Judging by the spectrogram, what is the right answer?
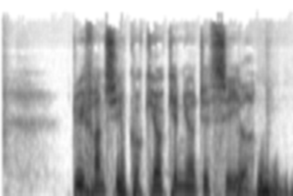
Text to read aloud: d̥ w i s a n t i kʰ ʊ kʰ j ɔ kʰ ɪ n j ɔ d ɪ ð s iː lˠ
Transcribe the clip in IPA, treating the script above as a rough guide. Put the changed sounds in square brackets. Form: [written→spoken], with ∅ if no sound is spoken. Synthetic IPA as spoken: d̥ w i [s→f] a n [t→s] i kʰ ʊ kʰ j ɔ kʰ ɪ n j ɔ d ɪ ð s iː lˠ

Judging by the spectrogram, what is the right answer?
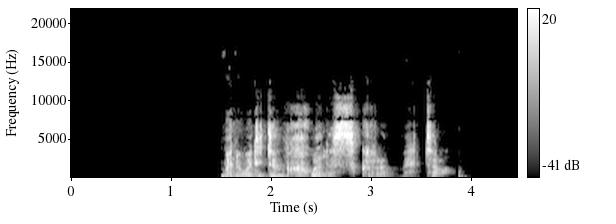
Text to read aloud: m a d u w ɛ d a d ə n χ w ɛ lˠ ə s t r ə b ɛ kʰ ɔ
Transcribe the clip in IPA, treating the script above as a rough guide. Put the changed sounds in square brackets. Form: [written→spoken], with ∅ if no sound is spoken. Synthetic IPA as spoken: m a [d→n] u w ɛ d [a→i] d ə [n→m] χ w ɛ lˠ ə s [t→k] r ə [b→m] ɛ [kʰ→tʰ] ɔ

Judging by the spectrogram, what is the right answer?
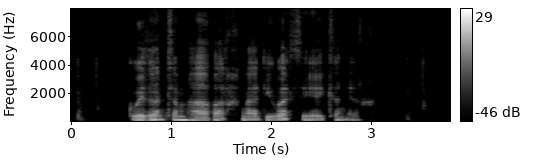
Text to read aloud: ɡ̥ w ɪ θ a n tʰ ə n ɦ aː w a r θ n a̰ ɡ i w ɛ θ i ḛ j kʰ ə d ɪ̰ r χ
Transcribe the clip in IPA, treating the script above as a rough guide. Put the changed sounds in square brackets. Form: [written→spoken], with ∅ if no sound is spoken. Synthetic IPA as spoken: ɡ̥ w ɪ [θ→ð] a n tʰ ə [n→m] ɦ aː [w→v] a r [θ→χ] n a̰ [ɡ→d] i w ɛ θ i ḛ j kʰ ə [d→n] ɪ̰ r χ

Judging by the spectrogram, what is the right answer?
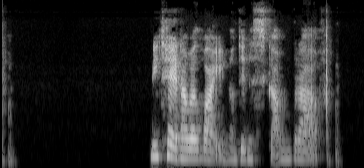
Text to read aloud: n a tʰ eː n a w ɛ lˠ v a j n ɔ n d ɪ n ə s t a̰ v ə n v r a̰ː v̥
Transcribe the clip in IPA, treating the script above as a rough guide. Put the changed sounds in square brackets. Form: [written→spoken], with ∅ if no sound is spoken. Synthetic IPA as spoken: n [a→i] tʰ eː n a w ɛ lˠ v a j n ɔ n d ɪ n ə s [t→k] a̰ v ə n [v→b] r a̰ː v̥

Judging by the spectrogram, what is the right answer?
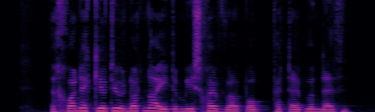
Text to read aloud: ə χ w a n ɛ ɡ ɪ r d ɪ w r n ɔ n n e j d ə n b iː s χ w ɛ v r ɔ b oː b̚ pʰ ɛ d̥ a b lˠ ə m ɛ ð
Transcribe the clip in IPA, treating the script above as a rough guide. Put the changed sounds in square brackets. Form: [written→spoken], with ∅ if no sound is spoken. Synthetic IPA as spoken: ə χ w a n ɛ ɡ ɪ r d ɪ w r n ɔ [n→d] n [e→a] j d ə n [b→m] iː s χ w ɛ v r ɔ b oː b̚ pʰ ɛ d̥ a b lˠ ə [m→n] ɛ ð

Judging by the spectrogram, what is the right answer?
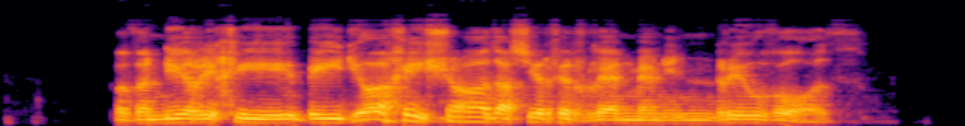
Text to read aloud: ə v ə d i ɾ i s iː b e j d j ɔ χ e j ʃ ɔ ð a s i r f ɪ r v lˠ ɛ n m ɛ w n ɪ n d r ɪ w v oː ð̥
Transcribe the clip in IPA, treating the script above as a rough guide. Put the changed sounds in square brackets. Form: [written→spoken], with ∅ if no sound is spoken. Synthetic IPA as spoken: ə v ə [d→n] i ɾ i [s→χ] iː b e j d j ɔ χ e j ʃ ɔ ð a s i r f ɪ r v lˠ ɛ n m ɛ w n ɪ n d r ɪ w v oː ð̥

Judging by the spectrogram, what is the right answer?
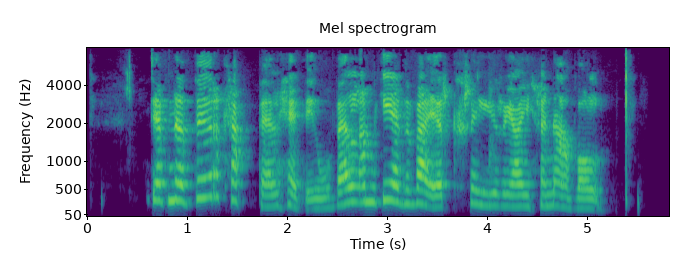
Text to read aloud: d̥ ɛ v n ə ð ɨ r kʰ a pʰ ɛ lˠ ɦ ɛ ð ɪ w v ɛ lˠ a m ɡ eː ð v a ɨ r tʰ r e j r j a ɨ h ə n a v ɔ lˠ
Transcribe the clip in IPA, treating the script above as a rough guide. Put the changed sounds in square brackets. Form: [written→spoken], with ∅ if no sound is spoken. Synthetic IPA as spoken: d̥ ɛ v n ə ð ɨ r kʰ a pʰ ɛ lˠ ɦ ɛ ð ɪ w v ɛ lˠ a m ɡ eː ð v a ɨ r [tʰ→kʰ] r e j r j a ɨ h ə n a v ɔ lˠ

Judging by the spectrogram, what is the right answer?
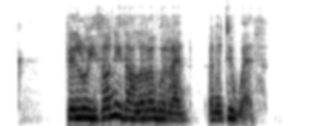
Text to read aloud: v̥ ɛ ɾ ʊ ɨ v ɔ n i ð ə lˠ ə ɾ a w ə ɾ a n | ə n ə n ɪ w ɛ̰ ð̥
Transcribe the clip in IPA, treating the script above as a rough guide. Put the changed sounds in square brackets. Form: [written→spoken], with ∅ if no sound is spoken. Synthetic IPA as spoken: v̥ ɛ [ɾ→l] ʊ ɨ [v→ð] ɔ n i ð [ə→a] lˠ ə ɾ a w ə ɾ [a→ɛ] n | ə n ə [n→d] ɪ w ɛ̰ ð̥

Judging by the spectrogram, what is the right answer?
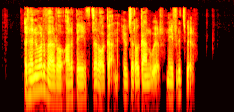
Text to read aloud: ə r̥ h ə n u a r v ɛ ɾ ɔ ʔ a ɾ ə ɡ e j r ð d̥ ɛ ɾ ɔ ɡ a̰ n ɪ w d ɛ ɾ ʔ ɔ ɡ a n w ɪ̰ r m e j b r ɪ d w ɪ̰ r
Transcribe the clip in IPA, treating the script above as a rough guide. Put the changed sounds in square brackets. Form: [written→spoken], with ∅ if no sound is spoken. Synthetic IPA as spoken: ə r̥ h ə n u a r v ɛ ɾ ɔ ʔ a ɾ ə [ɡ→b] e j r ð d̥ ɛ ɾ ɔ ɡ a̰ n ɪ w d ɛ ɾ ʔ ɔ ɡ a n w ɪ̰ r [m→n] e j [b→v] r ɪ d w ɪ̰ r

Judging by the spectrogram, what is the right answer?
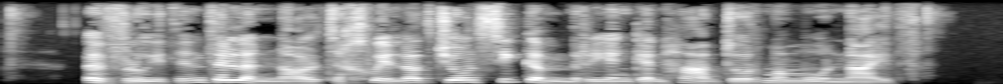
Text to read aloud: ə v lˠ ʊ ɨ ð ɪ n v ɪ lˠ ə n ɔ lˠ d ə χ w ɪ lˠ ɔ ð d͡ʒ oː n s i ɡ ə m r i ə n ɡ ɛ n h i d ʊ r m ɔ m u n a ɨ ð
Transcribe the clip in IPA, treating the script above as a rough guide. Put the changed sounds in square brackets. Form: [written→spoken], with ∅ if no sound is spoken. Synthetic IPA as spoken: ə v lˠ ʊ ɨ ð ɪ n [v→ð] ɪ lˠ ə n ɔ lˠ d ə χ w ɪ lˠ ɔ ð d͡ʒ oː n s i ɡ ə m r i ə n ɡ ɛ n h [i→a] d ʊ r m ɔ m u n a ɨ ð

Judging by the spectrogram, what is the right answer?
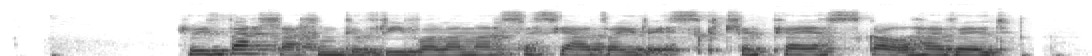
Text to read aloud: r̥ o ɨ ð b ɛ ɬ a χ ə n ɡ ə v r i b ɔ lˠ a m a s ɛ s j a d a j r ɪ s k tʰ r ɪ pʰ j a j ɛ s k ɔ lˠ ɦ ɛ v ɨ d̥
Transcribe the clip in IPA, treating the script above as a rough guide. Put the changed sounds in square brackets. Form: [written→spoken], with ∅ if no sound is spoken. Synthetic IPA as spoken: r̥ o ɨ ð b ɛ ɬ a χ ə n ɡ ə v r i [b→v] ɔ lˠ a m a s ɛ s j a d a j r ɪ s k tʰ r ɪ pʰ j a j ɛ s k ɔ lˠ ɦ ɛ v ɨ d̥

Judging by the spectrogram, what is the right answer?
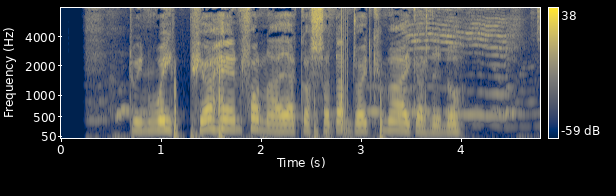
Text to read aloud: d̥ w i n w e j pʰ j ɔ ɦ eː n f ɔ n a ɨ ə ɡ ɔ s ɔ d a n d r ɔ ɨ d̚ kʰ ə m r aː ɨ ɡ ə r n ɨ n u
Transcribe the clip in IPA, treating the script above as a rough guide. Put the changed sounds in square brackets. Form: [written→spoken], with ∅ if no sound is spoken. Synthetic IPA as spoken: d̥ w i n w e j pʰ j ɔ ɦ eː n f ɔ n a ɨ [ə→a] ɡ ɔ s ɔ d a n d r ɔ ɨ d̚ kʰ ə m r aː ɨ ɡ [ə→a] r n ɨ n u

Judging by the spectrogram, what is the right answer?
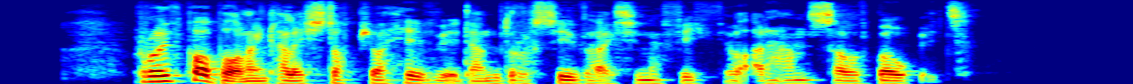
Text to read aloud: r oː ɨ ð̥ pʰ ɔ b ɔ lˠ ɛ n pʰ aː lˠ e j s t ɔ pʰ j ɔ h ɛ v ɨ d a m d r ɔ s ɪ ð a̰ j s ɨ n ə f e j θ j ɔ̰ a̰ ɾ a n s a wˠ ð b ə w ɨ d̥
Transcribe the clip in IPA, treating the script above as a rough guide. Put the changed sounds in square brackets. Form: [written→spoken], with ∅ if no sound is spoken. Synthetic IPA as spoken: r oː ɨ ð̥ pʰ ɔ b ɔ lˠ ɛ n [pʰ→kʰ] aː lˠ e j s t ɔ pʰ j ɔ h ɛ v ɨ d a m d r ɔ s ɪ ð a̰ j s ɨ n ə f e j θ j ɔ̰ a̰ ɾ a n s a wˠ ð b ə w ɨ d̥

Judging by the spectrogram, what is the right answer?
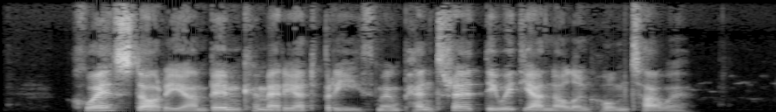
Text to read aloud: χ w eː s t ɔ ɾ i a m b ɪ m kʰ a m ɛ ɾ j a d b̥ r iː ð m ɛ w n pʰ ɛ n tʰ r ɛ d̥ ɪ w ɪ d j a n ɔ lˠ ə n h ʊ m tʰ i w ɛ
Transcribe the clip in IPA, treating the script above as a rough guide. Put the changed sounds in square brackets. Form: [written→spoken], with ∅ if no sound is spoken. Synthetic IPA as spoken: χ w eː s t ɔ ɾ i a m b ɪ m kʰ [a→ə] m ɛ ɾ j a d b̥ r iː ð m ɛ w n pʰ ɛ n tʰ r ɛ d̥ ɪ w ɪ d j a n ɔ lˠ ə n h ʊ m tʰ [i→a] w ɛ

